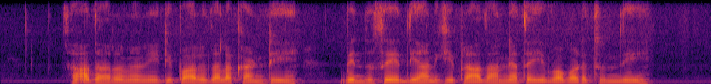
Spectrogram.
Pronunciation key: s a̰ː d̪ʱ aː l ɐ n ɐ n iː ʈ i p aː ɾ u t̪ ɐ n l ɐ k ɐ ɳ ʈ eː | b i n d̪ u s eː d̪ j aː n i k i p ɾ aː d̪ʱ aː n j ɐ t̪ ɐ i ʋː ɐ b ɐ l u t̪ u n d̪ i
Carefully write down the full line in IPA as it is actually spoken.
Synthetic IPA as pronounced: s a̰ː d̪ʱ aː ɾ ɐ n ɐ n iː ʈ i p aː ɾ u d̪ ɐ l ɐ k ɐ ɳ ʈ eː | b i n d̪ u s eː d̪ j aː n i k i p ɾ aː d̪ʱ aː n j ɐ t̪ ɐ i ʋː ɐ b ɐ ɽ u t̪ u n d̪ i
